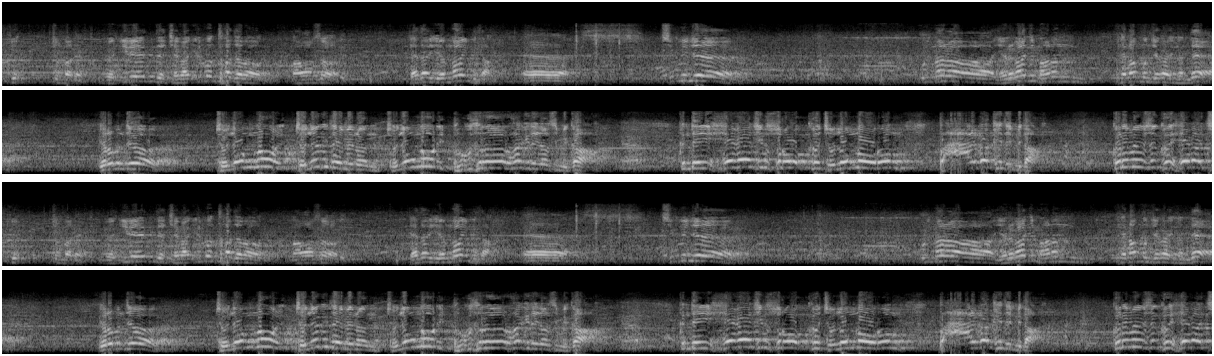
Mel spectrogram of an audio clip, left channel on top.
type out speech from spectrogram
이랬는데 제가 1번 타자로 나와서 대단히 영광입니다. 지금 이제 우리나라 여러 가지 많은 해남 문제가 있는데, 여러분 저녁이 되면은 저녁 노을이 불그스름하게 되지 않습니까? 근데 이 해가 질수록 그 저녁 노을은 빨갛게 됩니다. 그러면서 그 해가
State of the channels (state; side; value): normal; both; correlation -0.04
